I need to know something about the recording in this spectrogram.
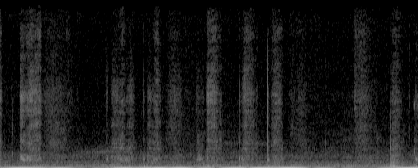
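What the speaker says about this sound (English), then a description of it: "you can go over as many times as you want to create the lightness or the opaqueness of the pencil." Colored pencil shading on paper in a greyscale coloring demonstration, close, soft scratchy strokes repeating in a steady back-and-forth rhythm with brief pauses between passes, no talking.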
